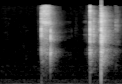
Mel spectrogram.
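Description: A beer cap pops open on a Cold Smoke beer from Kettle House Brewing Company in Bonner, Montana: a brief hissing burst, then a second, sharper pop with a quick fizzy rush of gas, fairly loud with no talking.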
